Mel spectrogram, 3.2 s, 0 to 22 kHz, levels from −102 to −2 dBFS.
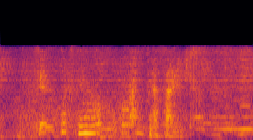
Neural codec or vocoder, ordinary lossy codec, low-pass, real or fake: codec, 44.1 kHz, 0.9 kbps, DAC; AAC, 24 kbps; 5.4 kHz; fake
